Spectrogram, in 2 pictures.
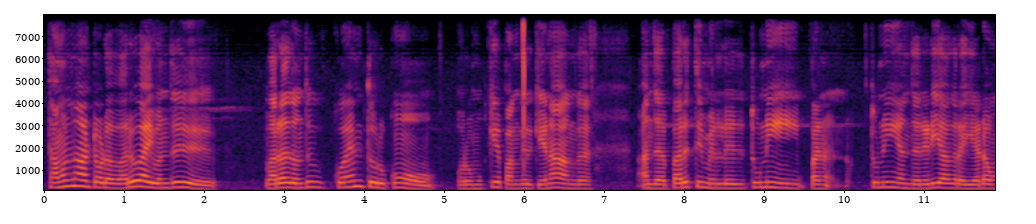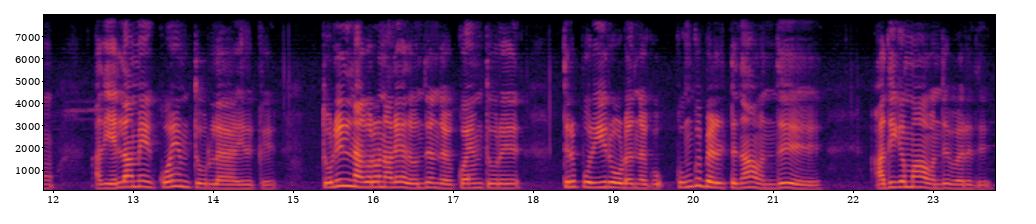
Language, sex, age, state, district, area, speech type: Tamil, female, 30-45, Tamil Nadu, Madurai, urban, spontaneous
